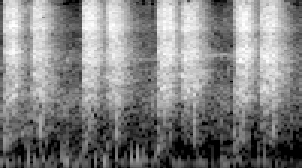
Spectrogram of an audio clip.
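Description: Pogo stick bouncing on a concrete sidewalk, a short burst of scraping noise coming about every half second with the bounces.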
